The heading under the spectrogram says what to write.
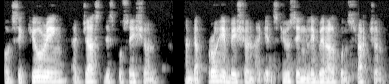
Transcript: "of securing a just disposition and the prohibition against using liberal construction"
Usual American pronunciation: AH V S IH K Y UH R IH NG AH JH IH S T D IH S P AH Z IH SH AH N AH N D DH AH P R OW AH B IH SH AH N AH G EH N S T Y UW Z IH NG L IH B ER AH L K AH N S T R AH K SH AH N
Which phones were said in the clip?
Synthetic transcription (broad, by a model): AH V S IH K Y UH R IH NG AH JH IH S T D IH S P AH S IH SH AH N AH N D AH P R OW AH B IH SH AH N AH G EH N S T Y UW S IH NG L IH B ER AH L K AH N S T R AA K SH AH N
